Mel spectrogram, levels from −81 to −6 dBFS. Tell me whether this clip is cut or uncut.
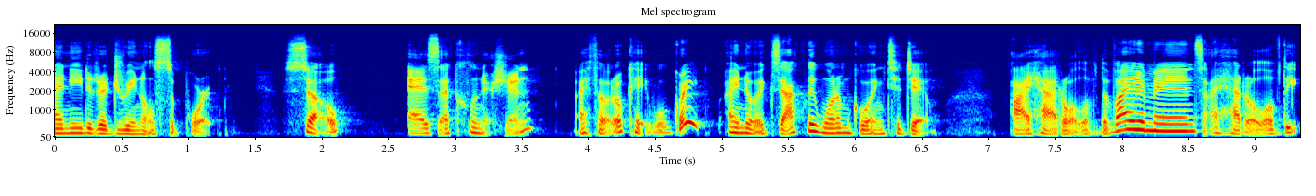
uncut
